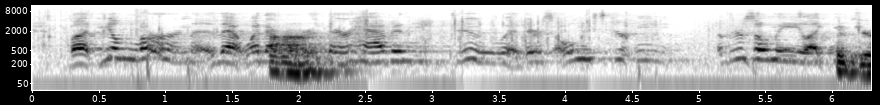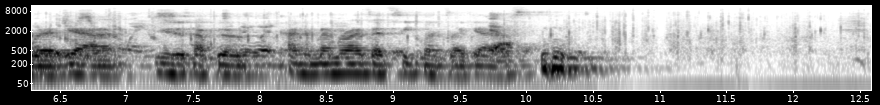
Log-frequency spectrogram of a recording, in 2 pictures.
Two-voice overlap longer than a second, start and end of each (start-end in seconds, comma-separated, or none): 6.0-7.4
